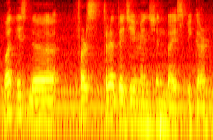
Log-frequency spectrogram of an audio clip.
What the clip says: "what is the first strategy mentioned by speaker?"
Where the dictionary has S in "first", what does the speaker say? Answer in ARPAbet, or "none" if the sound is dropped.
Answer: none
